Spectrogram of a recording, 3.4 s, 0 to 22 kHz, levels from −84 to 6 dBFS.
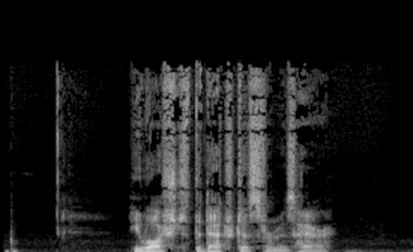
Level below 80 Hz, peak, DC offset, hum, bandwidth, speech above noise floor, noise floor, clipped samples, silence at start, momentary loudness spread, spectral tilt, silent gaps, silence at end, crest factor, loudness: -52 dBFS; -2 dBFS; under 0.1%; none; 17 kHz; 39 dB; -59 dBFS; under 0.1%; 0.1 s; 23 LU; -3 dB/octave; none; 0.7 s; 22 dB; -20 LUFS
